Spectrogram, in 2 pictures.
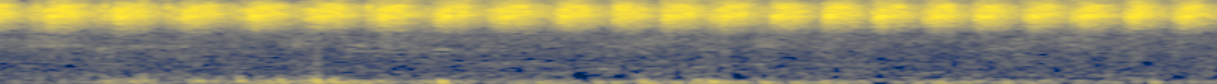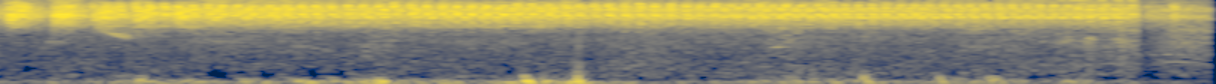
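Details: Crickets in a quiet village forest in the afternoon give a high, shrill buzz, pulsing at first and then steady like a running machine, with a few low thumps; the call is said to signal the weather and to rise with temperature.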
